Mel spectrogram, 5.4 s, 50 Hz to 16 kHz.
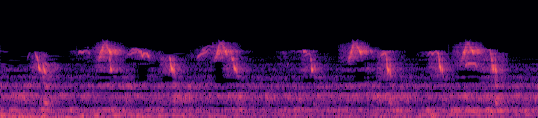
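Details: Seagull chicks on day 13, two surviving and learning to find the food tray themselves: high thin down-slurred whistles repeated in pairs roughly every second over a steady low hum.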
